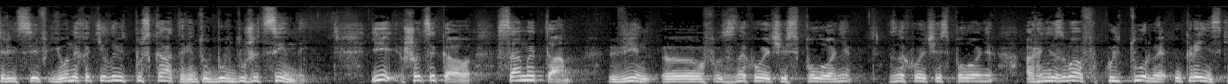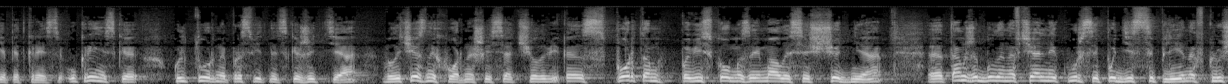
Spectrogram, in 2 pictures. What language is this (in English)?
Ukrainian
